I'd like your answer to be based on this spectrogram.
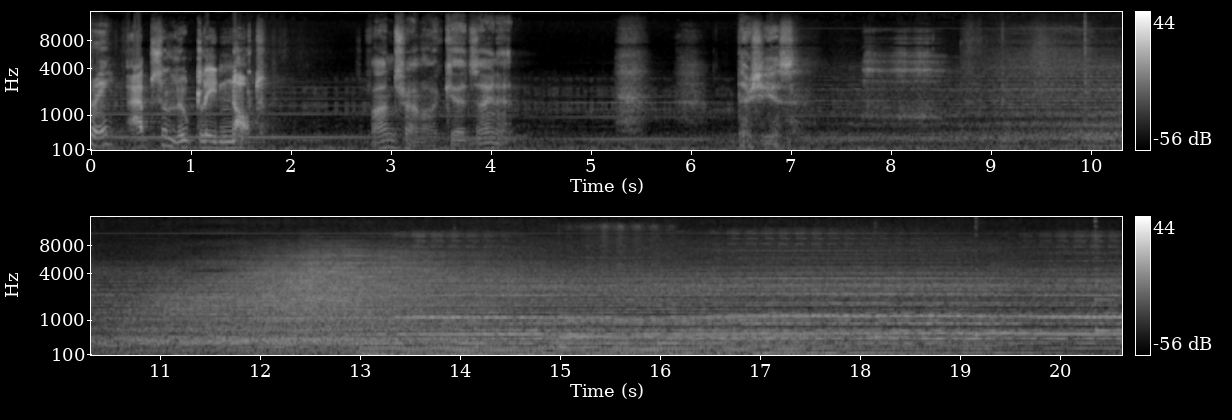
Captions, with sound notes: Absolutely not. Fun traveling with kids, ain't it? [sighs] There she is.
